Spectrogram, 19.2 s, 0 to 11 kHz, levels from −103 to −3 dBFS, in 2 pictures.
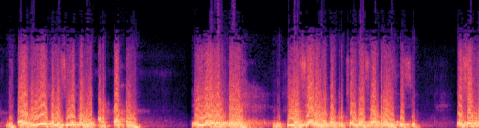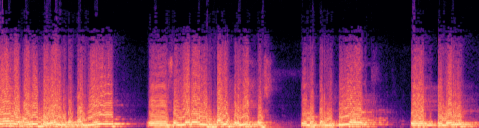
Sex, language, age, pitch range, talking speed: male, Spanish, 50-69, 140-170 Hz, 100 wpm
